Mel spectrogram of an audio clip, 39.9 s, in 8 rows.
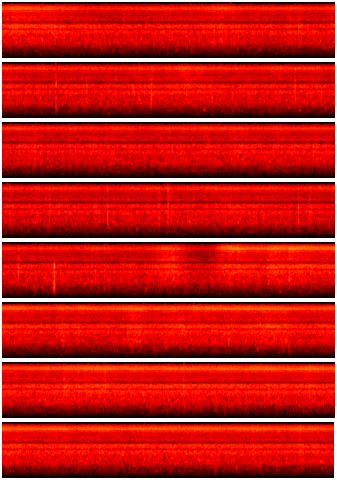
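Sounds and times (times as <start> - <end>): beef sizzling in frying pan: 0.0 - 39.9
small pops: 5.8 - 6.0, 19.4 - 24.7.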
